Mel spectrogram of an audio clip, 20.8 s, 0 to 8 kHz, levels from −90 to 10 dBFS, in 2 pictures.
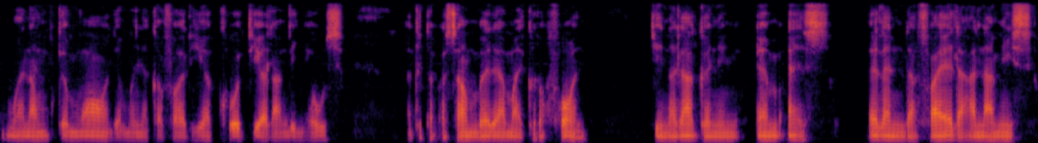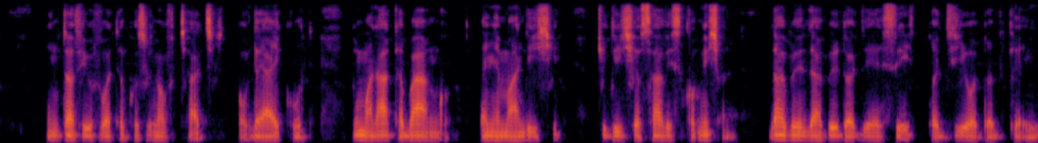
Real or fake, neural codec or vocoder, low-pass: fake; codec, 16 kHz, 8 kbps, FunCodec, trained on LibriTTS, 25 frames a second; 7.2 kHz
